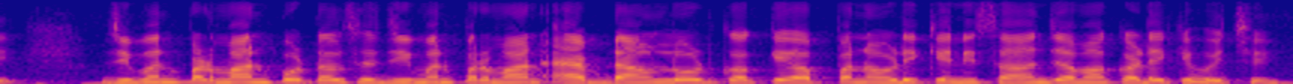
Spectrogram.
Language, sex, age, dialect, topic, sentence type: Magahi, female, 31-35, Western, banking, statement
